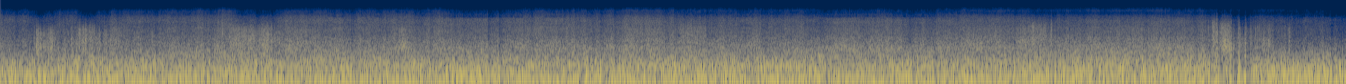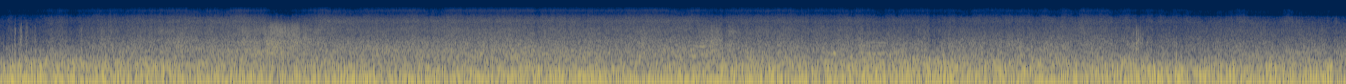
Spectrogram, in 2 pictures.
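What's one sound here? Skis hiss and scrape fast over snow.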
